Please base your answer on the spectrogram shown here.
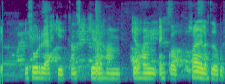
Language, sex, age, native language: Icelandic, male, 13, Icelandic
